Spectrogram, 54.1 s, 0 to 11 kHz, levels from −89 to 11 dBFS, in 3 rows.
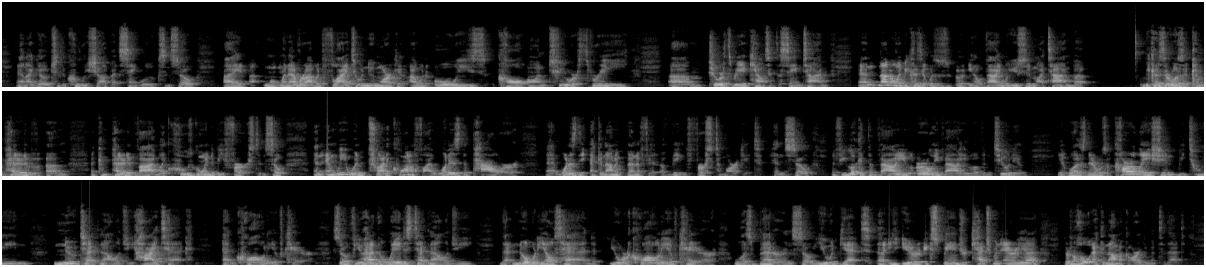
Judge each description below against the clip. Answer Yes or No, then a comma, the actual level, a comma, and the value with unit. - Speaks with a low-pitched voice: No, medium, 150 Hz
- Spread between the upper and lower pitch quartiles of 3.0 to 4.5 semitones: Yes, average, 3.4 semitones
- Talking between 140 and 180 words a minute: Yes, average, 170 wpm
